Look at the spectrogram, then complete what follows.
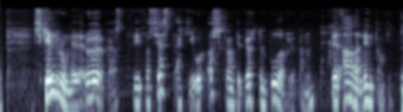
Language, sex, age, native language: Icelandic, male, 40-49, Icelandic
